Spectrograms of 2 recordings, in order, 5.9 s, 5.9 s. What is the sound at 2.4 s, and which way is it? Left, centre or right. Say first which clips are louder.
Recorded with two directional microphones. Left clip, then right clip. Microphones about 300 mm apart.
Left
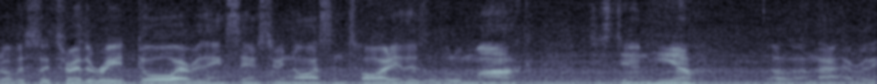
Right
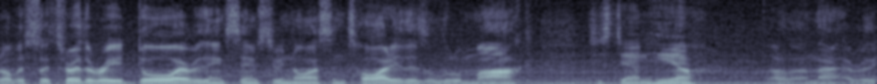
Speech: right 6 dB; right.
